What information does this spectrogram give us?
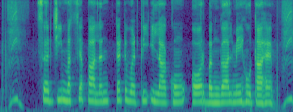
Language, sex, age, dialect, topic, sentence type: Hindi, male, 18-24, Garhwali, agriculture, statement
